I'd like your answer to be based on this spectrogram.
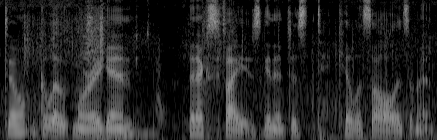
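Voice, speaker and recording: A woman's voice: low voice, normal speed, background noise. A woman hosting a let's play, chatting casually to herself and her viewers as she comments on the game.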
